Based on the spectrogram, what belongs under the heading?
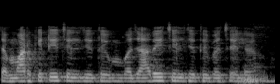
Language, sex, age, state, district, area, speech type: Maithili, female, 60+, Bihar, Madhepura, urban, spontaneous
